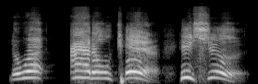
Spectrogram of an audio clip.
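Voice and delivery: high, loud furious yelling; angry shout. Real, not acted. Livestream host yelling about the referee's call. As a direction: let the anger burst out loud.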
